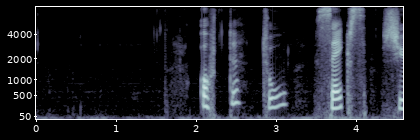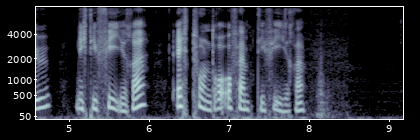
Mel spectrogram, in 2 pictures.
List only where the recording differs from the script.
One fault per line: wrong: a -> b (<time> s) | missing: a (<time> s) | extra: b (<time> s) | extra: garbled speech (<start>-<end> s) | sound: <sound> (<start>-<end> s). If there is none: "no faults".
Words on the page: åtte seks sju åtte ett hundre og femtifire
extra: to (2.8 s)
wrong: åtte -> nittifire (5.2 s)
sound: thud (8.1-8.5 s)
